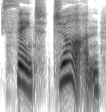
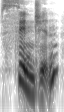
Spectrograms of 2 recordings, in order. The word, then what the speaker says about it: St. John: Since we are speaking of names, why do you pronounce yours St. John? Don't you know it's properly pronounced singing?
